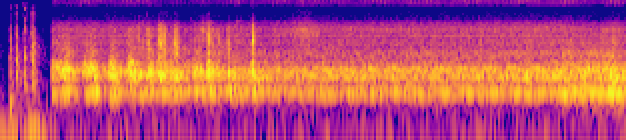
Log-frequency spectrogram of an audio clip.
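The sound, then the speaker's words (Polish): A diesel car engine of about two litres cranks with a rapid series of pulses, catches, then settles into a steady, rumbling idle that holds to the end. “Potem ktoś odpala silnik.”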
